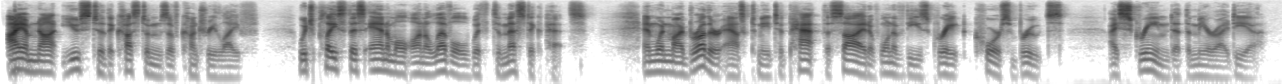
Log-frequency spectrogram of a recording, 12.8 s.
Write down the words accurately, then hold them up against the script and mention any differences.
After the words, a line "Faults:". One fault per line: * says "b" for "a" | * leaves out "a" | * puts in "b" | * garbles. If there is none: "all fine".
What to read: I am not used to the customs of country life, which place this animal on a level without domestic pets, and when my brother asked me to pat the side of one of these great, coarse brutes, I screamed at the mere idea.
I am not used to the customs of country life, which place this animal on a level with domestic pets, and when my brother asked me to pat the side of one of these great, coarse brutes, I screamed at the mere idea.
Faults:
* says "with" for "without"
